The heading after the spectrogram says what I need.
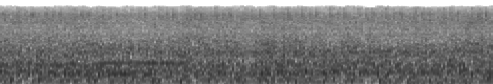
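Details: VW Polo idling with shaking, stumbling uneven beat instead of a smooth hum, checked with injector and coil waveforms on a Pico scope; one cylinder dropping out, misfire from a shorted ignition coil.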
